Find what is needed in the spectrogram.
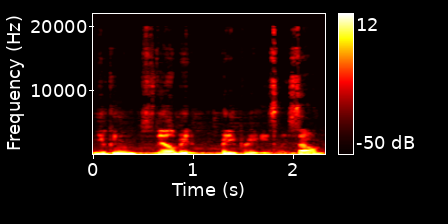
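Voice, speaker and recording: A man talks at a very fast pace with noticeable background noise. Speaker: gaming YouTuber. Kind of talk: tutorial. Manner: halting, many fillers.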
